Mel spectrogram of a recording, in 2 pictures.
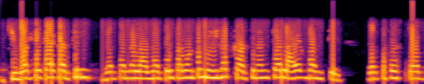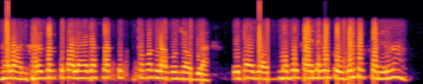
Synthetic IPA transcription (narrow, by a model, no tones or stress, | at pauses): kĩw̃ʋat̪ekajkəɾt̪iːld͡zəɾt̪janːalaɡd͡zat̪iːlt̪əɾməɡt̪umeɦinət̪kəɾt̪iːlaɽ̃it̪jalajək̚bənd̪t̪iːl | d͡zəɾt̪əsəsʈɔp̚d͡zʱaləanikʰəɾəd͡zəɾt̪ut̪alajəkəslat̪okut̪ʰapəɳlaɡod͡zabla | t̪ot̪jad͡zabməd̪ʱːjekainakajpɾoɡɾesət͡skəɾelna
